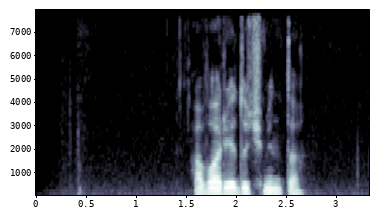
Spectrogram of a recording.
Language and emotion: Russian, neutral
